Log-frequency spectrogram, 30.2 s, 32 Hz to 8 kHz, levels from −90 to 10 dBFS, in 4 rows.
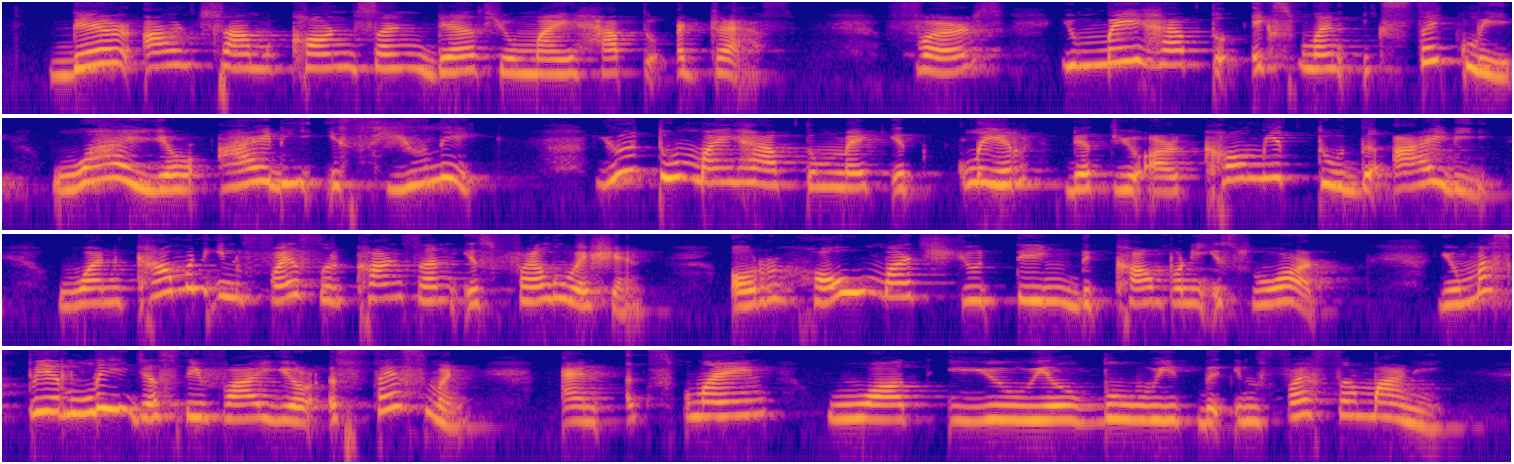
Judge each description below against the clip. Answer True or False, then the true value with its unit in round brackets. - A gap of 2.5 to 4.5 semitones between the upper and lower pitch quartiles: False (4.9 semitones)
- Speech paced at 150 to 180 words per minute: False (135 wpm)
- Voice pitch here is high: True (295 Hz)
